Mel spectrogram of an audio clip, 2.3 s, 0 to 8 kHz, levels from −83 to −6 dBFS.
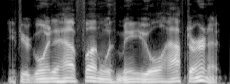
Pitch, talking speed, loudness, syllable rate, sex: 100 Hz, 340 wpm, -17 LUFS, 6.7 syllables/s, male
